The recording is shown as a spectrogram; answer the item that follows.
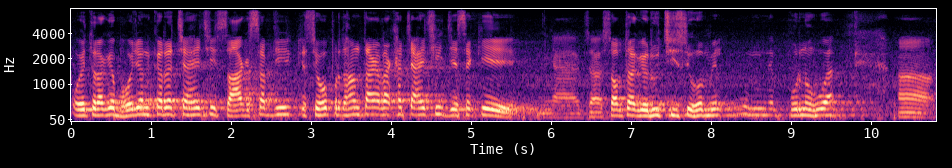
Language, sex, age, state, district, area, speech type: Maithili, male, 45-60, Bihar, Supaul, rural, spontaneous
